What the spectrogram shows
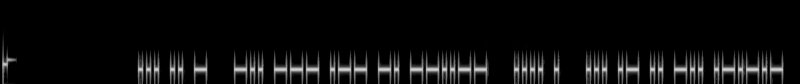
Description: Morse code, heard as a keyed tone, about 30 wpm, 700 Hz. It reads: SIT DOWN, HE SAID.
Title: Sentences from Top 500 Words 30wpm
